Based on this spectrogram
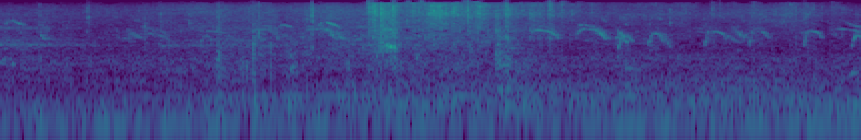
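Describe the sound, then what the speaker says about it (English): Roosters, including a cream legbar and a lakeshore egger, make soft repeated chirps and clucks amid a low steady rumble of wind or farm background noise, with no talking. "we have some roosters in here. Got a cream leg bar rooster and a lakeshore egger rooster."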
